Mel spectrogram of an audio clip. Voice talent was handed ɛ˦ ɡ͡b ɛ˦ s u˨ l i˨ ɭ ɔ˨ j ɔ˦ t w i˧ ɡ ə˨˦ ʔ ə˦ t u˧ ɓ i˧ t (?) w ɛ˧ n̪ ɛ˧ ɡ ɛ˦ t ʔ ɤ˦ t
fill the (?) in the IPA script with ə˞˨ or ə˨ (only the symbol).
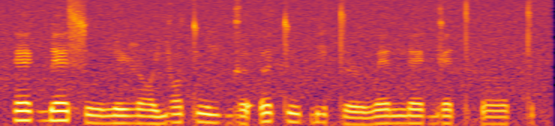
ə˞˨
